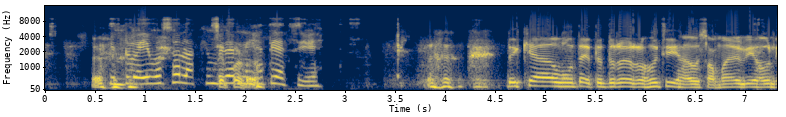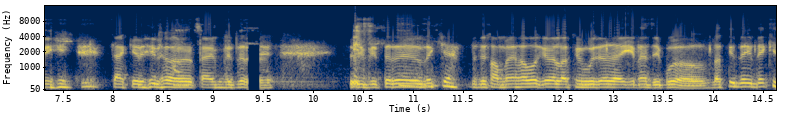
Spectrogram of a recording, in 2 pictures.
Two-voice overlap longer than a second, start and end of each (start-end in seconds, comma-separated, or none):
none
